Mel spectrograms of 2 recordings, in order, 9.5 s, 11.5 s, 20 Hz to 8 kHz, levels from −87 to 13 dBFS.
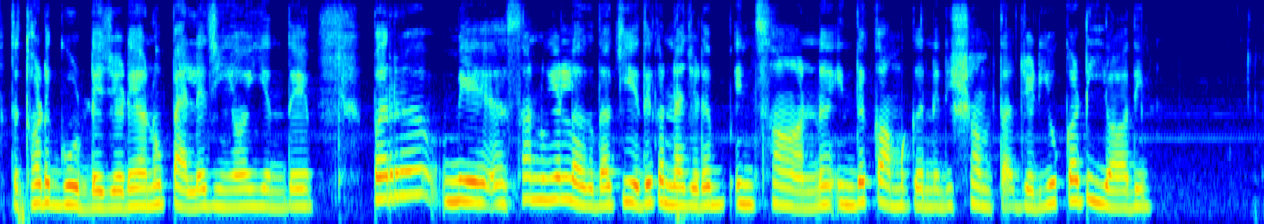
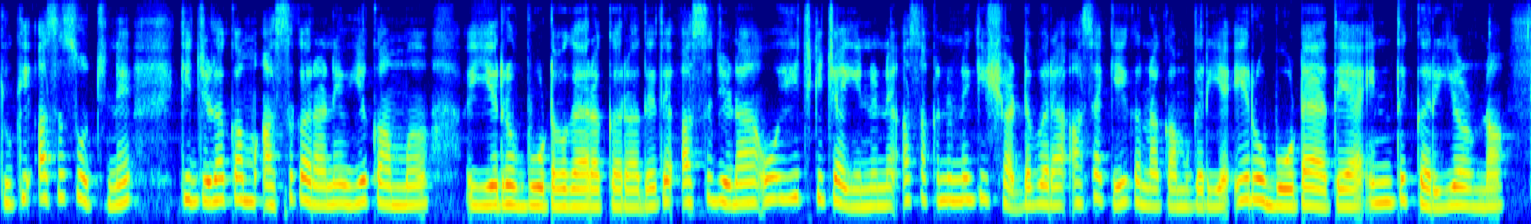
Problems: background sounds at intervals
